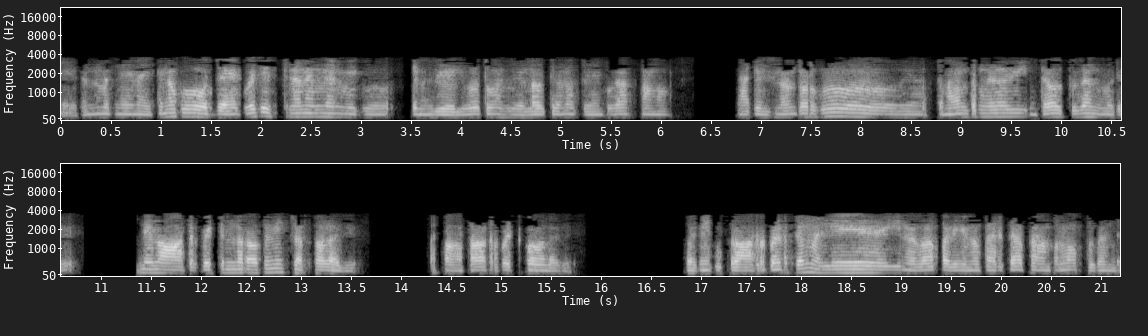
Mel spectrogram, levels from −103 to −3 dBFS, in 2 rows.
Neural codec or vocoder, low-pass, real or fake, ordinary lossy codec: codec, 32 kHz, 1.9 kbps, SNAC; 3.6 kHz; fake; MP3, 16 kbps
